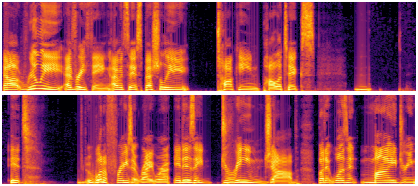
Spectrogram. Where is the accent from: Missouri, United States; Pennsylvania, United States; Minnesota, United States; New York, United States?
Missouri, United States; St. Louis; because I grew up listening to KMOX. I'm from St. Louis, and I driving to hockey practice in the morning, my dad in the car were listening to KMOX.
